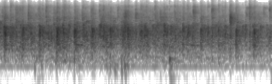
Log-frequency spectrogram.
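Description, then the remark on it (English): An audience at Picasso's, at a public discussion event in Oklahoma, applauds steadily, dense overlapping claps forming a continuous bright patter at an even loudness throughout, with a faint low hum beneath. “And let's keep it going for Picasso's for letting us come in.”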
